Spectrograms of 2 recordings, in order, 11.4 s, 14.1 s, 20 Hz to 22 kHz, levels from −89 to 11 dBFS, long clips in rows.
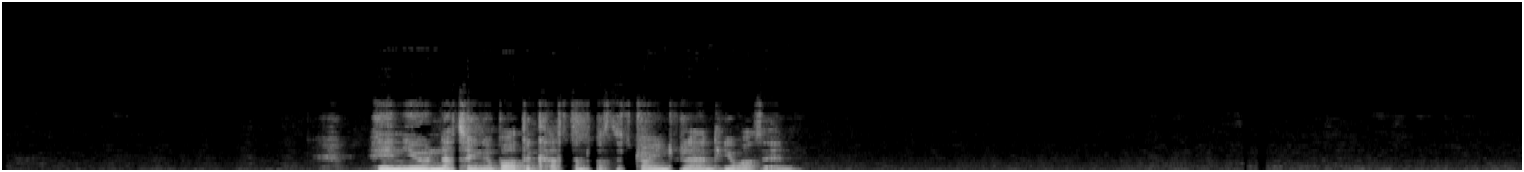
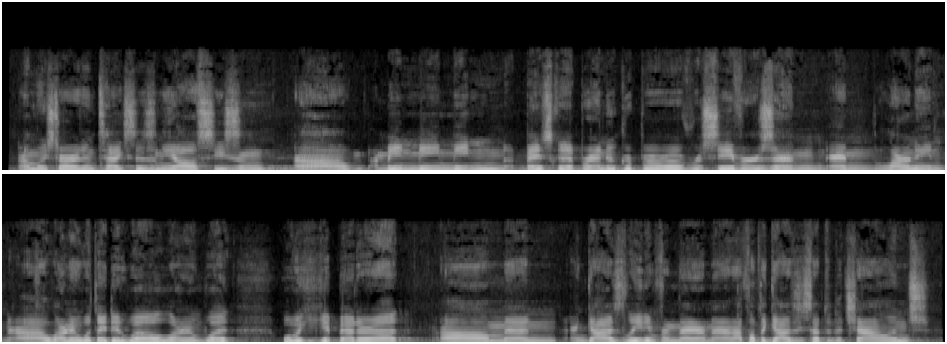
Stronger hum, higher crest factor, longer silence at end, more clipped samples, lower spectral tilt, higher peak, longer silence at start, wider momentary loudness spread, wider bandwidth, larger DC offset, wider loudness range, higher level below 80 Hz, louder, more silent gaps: neither; first, 20 dB vs 14 dB; first, 5.45 s vs 0.15 s; neither; first, -6 dB/octave vs -3.5 dB/octave; first, -4 dBFS vs -10 dBFS; first, 2.8 s vs 0.1 s; first, 17 LU vs 6 LU; second, 9.2 kHz vs 16 kHz; neither; first, 11 LU vs 2 LU; first, -64 dBFS vs -76 dBFS; first, -20 LUFS vs -23 LUFS; neither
